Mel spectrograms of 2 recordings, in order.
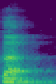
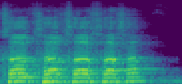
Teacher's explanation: जब हम ख बोलते हैं तो उसमें ज्यादा प्राणवायु बाहर निकालनी पड़ती है। का बोलने में आप देखेंगे का बहुत देर तक बोल लेंगे, अर्थात इसमें कम प्राणवायु लगानी पड़ती है। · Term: महाप्राण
